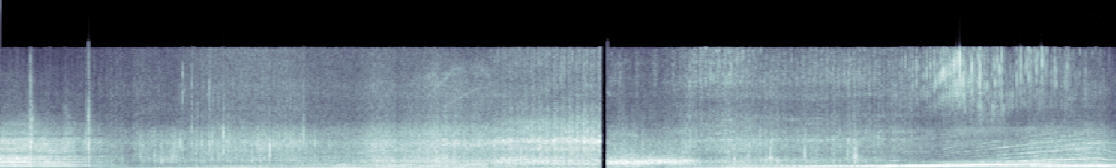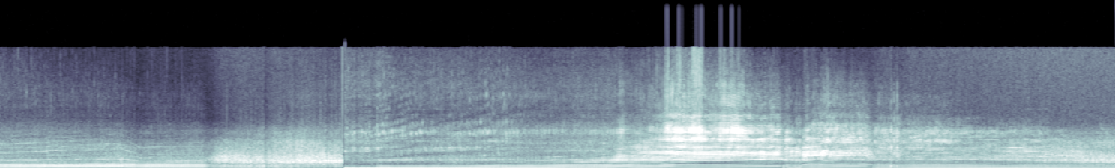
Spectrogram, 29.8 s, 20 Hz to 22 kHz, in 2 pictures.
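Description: Performance cars accelerating hard away one after another, starting with a Mercedes-Benz C63 AMG V8 pulling away with its tyres spinning; each engine revs up through the gears with a drop in pitch at each upshift. Near the end one car's engine note falls steadily as it moves away.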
